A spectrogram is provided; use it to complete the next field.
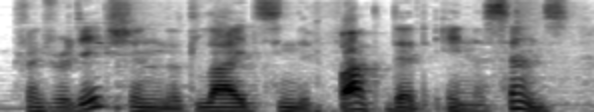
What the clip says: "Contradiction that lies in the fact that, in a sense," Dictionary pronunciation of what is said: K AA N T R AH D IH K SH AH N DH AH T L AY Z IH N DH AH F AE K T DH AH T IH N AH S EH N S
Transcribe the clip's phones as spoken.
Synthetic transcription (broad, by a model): K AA N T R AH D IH K SH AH N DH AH T L AY S IH N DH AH F AE K T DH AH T IH N AH S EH N S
